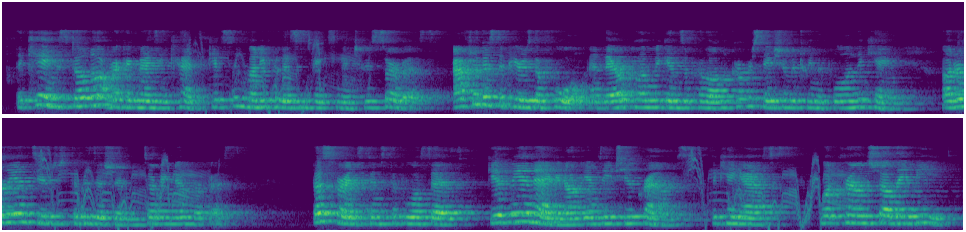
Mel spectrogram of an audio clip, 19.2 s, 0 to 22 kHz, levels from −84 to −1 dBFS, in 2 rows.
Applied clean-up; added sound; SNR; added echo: neural separator model SepFormer DNS4.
